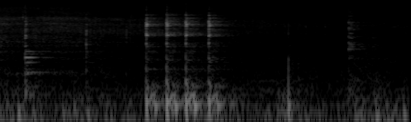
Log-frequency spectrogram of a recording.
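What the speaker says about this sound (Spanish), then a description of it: "Y continuamos con el sofrito. Ahora que ya está bien pochadito," Homemade sofrito fries softly in a pan while a utensil stirs it, a low sizzle broken by a few quick, close knocks and scrapes against the pan.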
